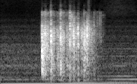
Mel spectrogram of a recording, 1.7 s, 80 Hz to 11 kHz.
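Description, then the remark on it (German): A die is rolled across a tabletop for a stealth check in a role-playing game and lands on 15: a quick rattle of several small hard clicks tumbling over about three-quarters of a second before settling, with a faint steady hum behind it and no talking. “So, der Würfel ist 15.”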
